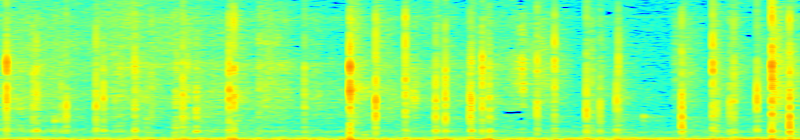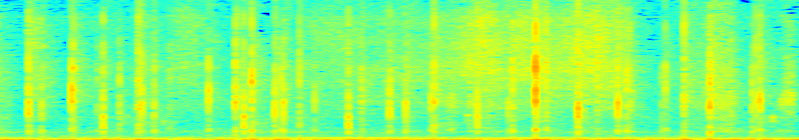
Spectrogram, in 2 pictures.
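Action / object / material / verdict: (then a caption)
tap / paperback book cover / paper / none. Long nails scratch and tap the top cover of a thick paperback book lying flat with its spine toward the camera. A steady stream of bright, crinkly scratches is broken by many quick, sharp taps that die away at once, over a soft low rumble throughout.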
